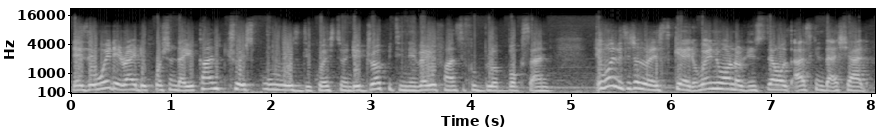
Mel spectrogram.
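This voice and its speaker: This time her voice sits in the mid-range and moves fast, with soft music behind it and a rough recording quality. The Nigerian-accented guest from a youth reproductive health organisation explains earnestly on the radio panel, often voicing other people's questions.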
